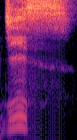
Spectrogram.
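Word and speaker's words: dix: E aqui a gente tem dis, né? Diz, que é o número 10, tá? Diz. Eu vou pronunciar o X no final.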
